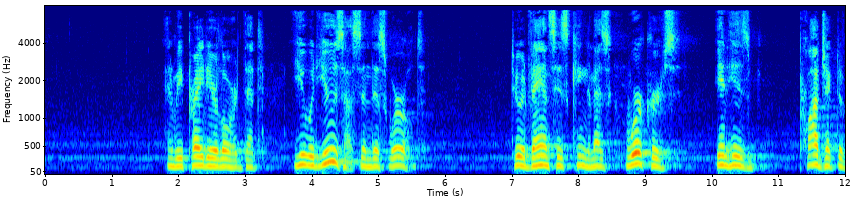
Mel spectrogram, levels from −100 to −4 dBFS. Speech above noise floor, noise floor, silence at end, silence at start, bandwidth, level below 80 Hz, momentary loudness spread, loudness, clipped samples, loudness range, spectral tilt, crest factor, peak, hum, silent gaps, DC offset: 37 dB; -74 dBFS; 0 s; 1.85 s; 7.6 kHz; -78 dBFS; 15 LU; -38 LUFS; under 0.1%; 3 LU; -6.5 dB/octave; 20 dB; -20 dBFS; none; none; under 0.1%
